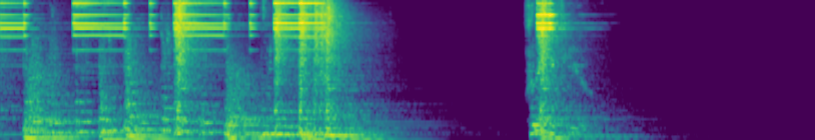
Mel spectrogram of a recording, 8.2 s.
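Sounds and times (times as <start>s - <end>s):
cartoon adventure bass percussion: 0.0s - 4.3s, 5.3s - 6.3s.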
